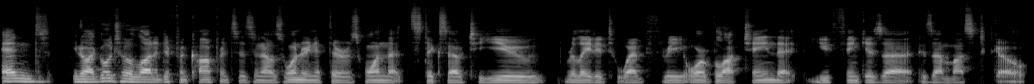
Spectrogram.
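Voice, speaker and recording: A woman hosting a podcast interview, easygoing and quick to laugh. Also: rumbling low. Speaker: podcast host.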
